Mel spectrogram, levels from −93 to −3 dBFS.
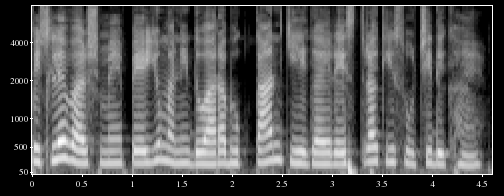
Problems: background sounds at intervals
